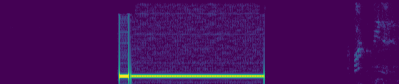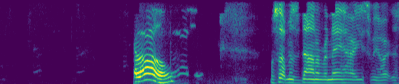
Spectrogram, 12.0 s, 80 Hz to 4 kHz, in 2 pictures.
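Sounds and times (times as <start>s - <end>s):
telephone dial tone: 1.8s - 4.0s
speech: 8.0s - 8.8s, 10.0s - 11.9s.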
